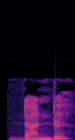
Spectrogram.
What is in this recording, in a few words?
"dand", Punjabi; ਡੰਡ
